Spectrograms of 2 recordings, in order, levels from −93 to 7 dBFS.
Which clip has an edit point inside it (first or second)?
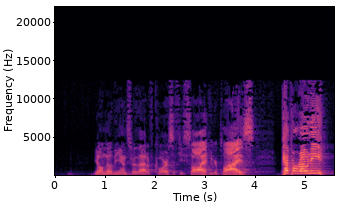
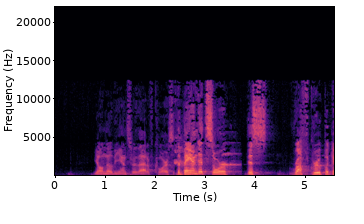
second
